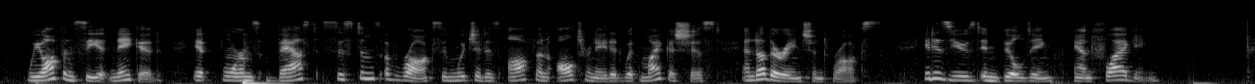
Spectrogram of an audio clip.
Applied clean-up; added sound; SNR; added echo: none; none; none; none.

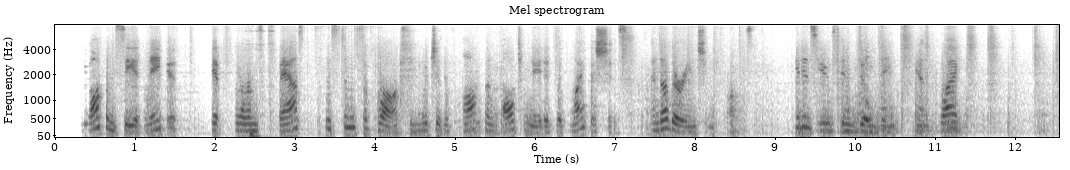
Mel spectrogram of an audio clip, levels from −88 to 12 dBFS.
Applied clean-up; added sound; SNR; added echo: neural mask model RNNoise.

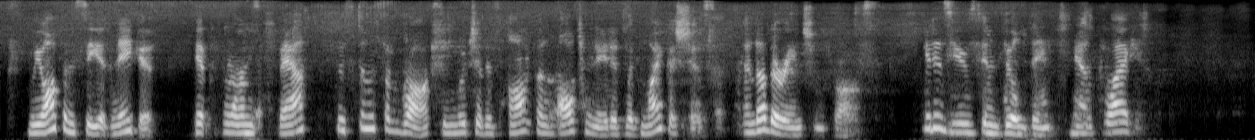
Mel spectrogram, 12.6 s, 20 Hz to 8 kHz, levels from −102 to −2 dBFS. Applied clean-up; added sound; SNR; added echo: neural mask model Resemble Enhance denoiser.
